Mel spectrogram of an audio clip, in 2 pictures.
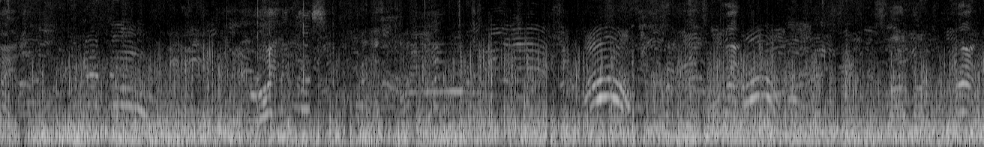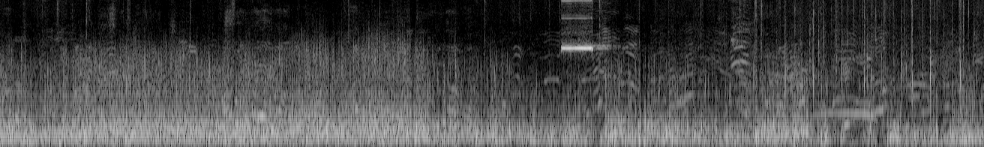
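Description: A crowd of spectators chatters and calls out outdoors.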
